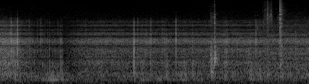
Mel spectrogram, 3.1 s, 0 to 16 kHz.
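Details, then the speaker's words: Mid-1960s General Electric AM/FM vacuum-tube table radio under repair: quiet hiss broken by scattered sharp crackles and pops on FM, clean at first then starting up; radio likely a write-off though tubes good. "just unfortunately I'm getting that noise on FM as well it was pretty clean at first and then it's starting up"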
